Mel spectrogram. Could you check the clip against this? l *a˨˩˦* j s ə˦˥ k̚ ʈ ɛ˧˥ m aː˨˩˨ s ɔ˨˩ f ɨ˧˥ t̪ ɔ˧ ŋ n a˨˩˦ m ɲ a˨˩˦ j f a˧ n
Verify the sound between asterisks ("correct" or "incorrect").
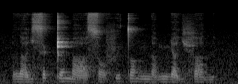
correct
